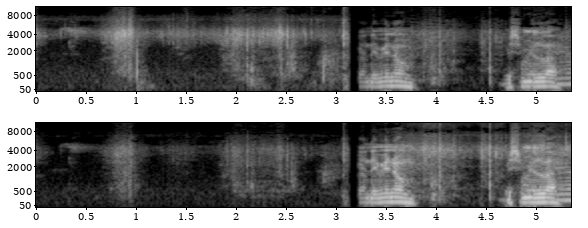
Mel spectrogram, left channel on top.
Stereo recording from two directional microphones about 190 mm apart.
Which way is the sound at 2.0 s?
20° right (ahead or behind).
